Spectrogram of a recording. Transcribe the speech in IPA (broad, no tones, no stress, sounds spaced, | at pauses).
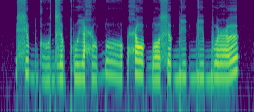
s ʏ b ɡʱ ɔ̤ d͡z œ kʷʼ i ħ ɔ̤ ɓ ɔ̤ | ħ ɔ ɡ͡b ɔ s œ ɡ͡b i ɡ͡b i b u ʕ œ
